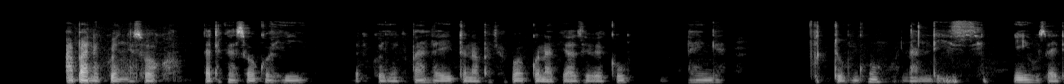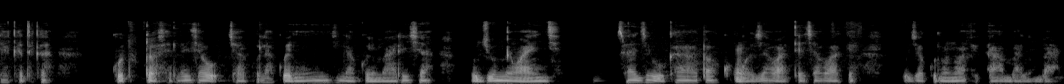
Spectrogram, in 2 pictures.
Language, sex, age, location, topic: Swahili, male, 18-24, Nakuru, finance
